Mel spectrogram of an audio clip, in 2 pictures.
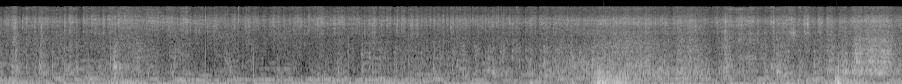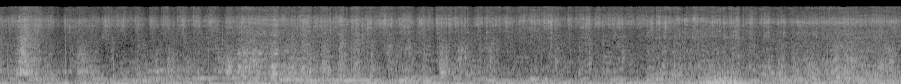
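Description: Water from a garden hose spraying over a motorcycle to rinse off soap, a steady hiss that swells louder a few times.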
